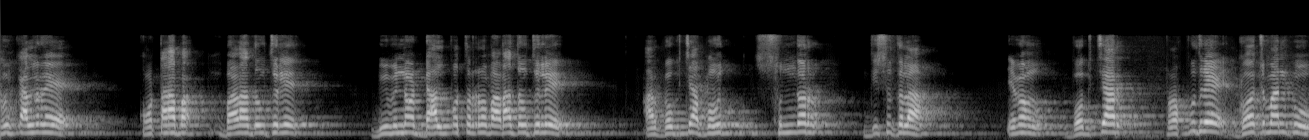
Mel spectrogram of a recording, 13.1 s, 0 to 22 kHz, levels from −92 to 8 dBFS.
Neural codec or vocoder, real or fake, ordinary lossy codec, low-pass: codec, 16 kHz, 4 kbps, X-Codec, HuBERT features, trained on general audio; fake; none; none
